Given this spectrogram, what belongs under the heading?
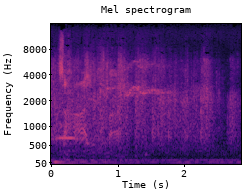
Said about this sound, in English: Please applaud our fine graduates.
